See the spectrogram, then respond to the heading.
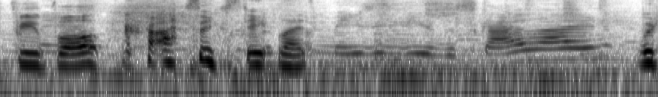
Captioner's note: laughs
